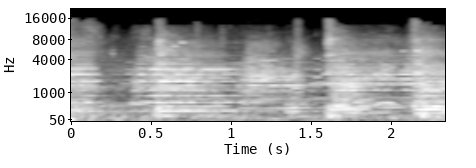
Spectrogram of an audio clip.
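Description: Military wind band of brass and saxophones playing, holding sustained chords that shift to new notes near the end.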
